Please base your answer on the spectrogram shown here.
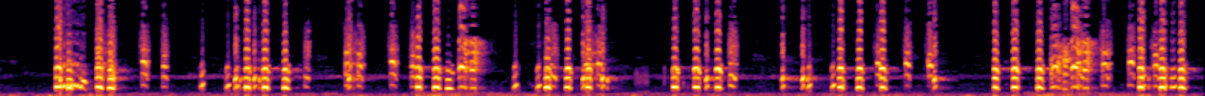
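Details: White-breasted waterhen call used to lure birds for hunting in rice fields: dense, continuous run of loud clipped notes and harsh squawks over a faint sustained tone, with low background noise.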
